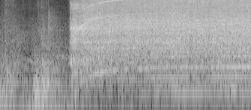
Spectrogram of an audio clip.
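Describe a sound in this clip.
A power drill whirs loudly and steadily into concrete.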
